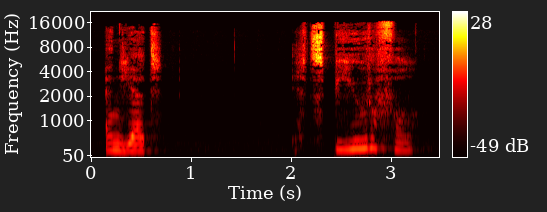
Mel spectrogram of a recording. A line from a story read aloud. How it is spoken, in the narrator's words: Zakittel said, her voice catching and quivering in her throat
